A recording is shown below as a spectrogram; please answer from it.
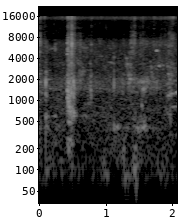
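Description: Near silence: faint outdoor background with a soft, brief noise about half a second in.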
